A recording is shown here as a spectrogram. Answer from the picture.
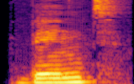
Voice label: "girl", egyptian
